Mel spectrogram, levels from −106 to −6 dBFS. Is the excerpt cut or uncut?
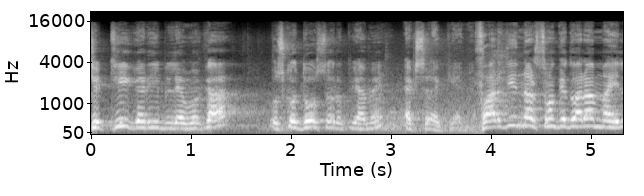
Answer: cut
